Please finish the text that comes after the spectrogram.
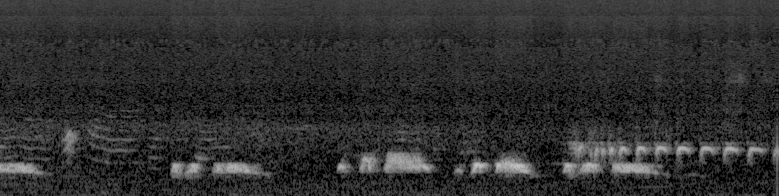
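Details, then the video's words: Spotted doves answering a lure call: distant, quiet coos in irregular phrases, ending with a quick run of short, repeated higher notes over a low murmur of background noise. "Chim cu gáy kích bổi new"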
